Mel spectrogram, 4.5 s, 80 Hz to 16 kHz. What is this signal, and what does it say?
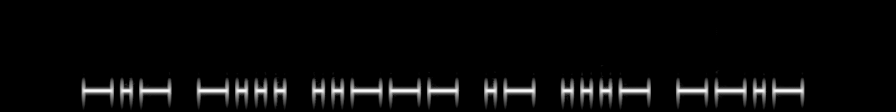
Morse code, heard as a keyed tone, about 25 wpm, 700 Hz. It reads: KB2AVQ
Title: USA Call Signs - 6 Characters - 6x Character Spacing - 25wpm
